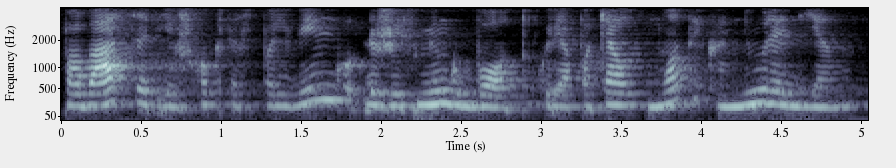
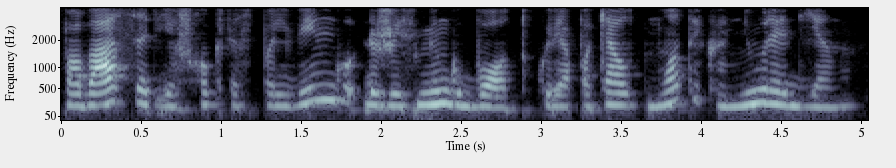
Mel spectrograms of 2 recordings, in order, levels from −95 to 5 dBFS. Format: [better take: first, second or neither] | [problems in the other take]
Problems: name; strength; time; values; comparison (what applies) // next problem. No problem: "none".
second | room echo; dies away in 0.4 s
